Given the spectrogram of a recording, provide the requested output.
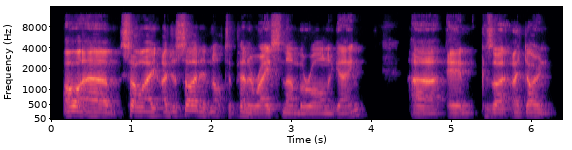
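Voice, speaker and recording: A man with a New Zealand accent, fairly slow, bright and sharp in tone, with monotone, flat intonation. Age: 60s. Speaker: triathlon coach. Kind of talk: podcast interview. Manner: halting, many fillers.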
